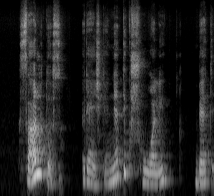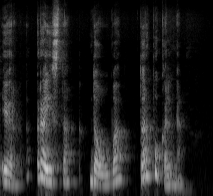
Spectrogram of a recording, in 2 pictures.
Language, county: Lithuanian, Kaunas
